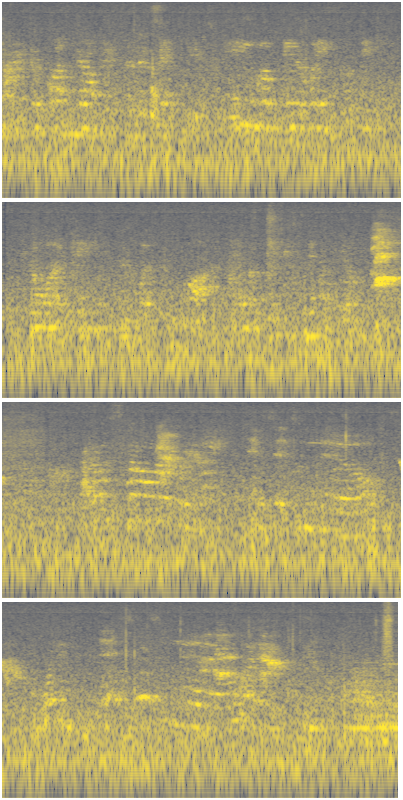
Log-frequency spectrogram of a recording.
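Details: Five blenheim Cavalier King Charles Spaniel puppies, born around New Year's, play together in an indoor puppy pen at home. Short high yips and whimpering barks come and go across the stretch, with a sharper yelp near the middle and murmuring in the background.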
